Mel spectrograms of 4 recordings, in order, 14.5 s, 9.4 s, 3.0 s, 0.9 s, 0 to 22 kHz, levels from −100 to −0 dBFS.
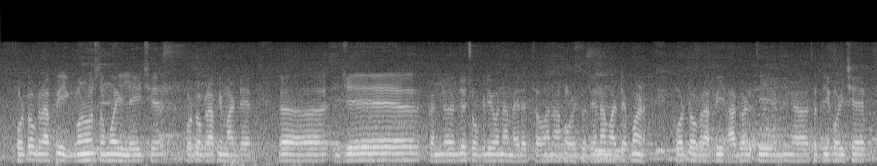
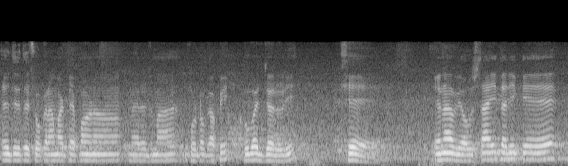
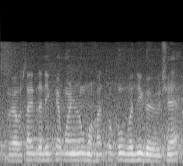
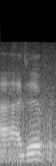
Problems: constant background noise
